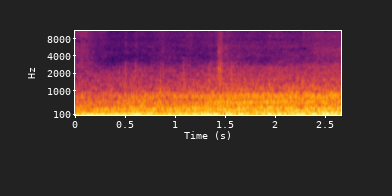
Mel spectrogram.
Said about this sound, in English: There's a lot of traffic today. I'm going to I'm gonna try to sneak in here, see what they let me do.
